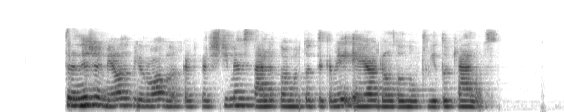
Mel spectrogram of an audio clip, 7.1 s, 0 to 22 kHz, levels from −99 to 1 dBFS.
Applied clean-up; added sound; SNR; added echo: neural mask model DeepFilterNet 3.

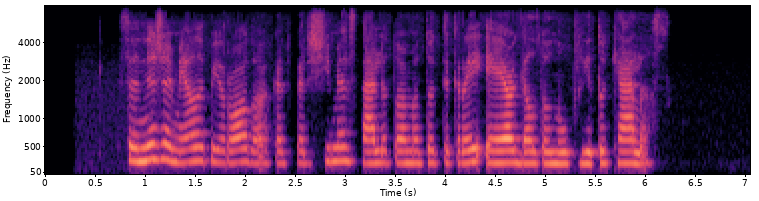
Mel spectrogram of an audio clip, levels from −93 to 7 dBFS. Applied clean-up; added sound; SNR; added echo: none; none; none; none.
